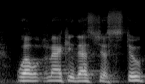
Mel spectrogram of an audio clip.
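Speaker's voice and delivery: ordinary talk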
